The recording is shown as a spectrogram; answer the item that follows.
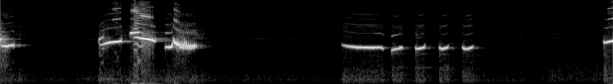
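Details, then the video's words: Orange-headed thrush (anis merah) song meant to set caged birds singing: a burst of harsh chirps and whistles, then a drawn-out whistle followed by four quick short notes. "pancingan anis merah agar anis merah macet cepat bunyi dan gacor"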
